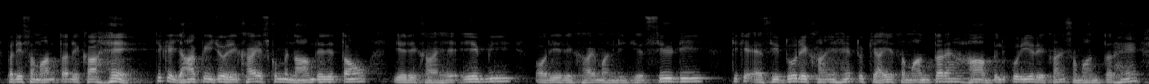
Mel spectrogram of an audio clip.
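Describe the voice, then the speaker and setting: A man's voice: mid-range voice, a little mellow. A man teaching a maths lesson in Hindi-accented speech, explaining patiently and repeating key points with questions to the class. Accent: Hindi-speaking India.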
